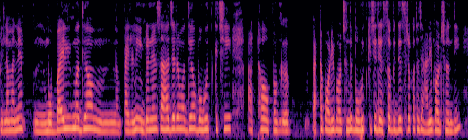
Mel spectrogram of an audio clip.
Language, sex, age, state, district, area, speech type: Odia, female, 18-30, Odisha, Puri, urban, spontaneous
